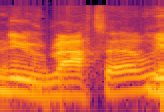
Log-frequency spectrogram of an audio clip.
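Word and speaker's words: Naruto: Is it Nurato? – Yes.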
